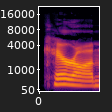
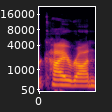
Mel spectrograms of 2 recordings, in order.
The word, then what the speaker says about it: Charon: Which, and it's talking about how, so the moon is called Charon or Chiron, depends on your pronunciation,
